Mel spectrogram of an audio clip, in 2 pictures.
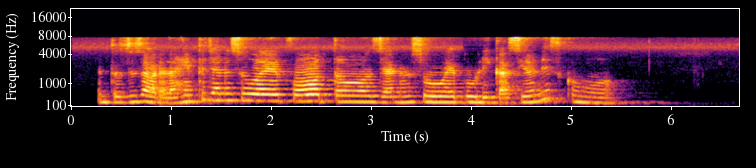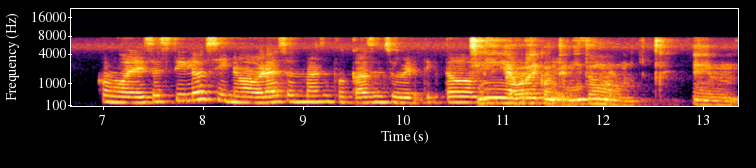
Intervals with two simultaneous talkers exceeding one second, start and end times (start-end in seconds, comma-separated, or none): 10.7-12.1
